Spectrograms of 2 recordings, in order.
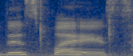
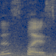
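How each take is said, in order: First: It sounds flat and disappointed. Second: It sounds warm and delighted. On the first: The place seems bad. The speaker calls it wrong. "don't say it like this. Not" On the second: The place is really nice. The speaker calls it right. "You guys are supposed to be like"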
